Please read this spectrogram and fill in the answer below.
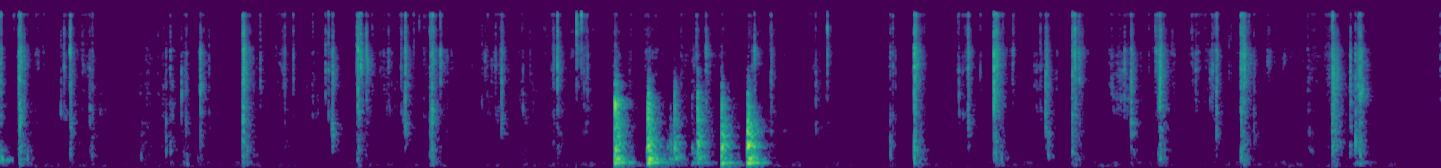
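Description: Tarot cards being shuffled by hand: a run of quick papery flicks and slides, with a louder, denser flurry about six seconds in.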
